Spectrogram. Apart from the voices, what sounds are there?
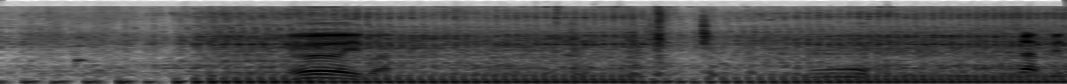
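motorcycle riding up a mountain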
